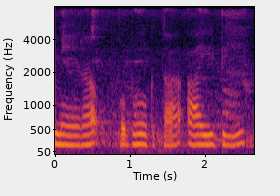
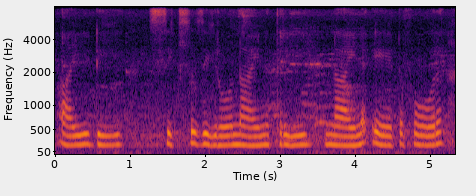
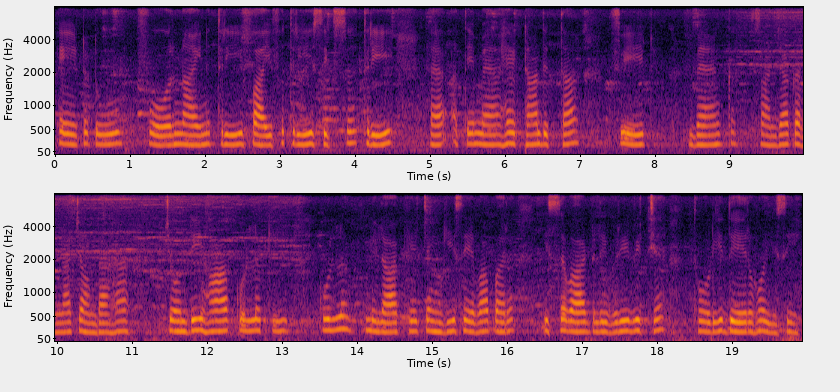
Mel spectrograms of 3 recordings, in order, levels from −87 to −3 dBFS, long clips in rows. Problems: background sounds at intervals, continuous background conversations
